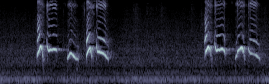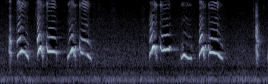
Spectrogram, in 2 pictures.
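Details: Pet parrot, a male mimic, whistles a blend of the Andy Griffith theme and other tunes at home; clipped groups of bright, falling and rising whistles come in spurts, with gaps of about a second and a faint background hum.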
